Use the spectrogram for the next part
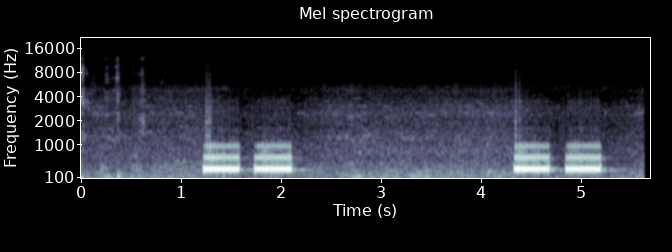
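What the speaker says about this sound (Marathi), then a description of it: "हो जाऊन राहिली ना बेल" Two pairs of steady electronic phone ringing tones on a dialed call, each pair of short beeps separated by a few seconds of quiet, loud and close.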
